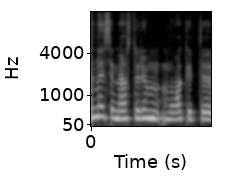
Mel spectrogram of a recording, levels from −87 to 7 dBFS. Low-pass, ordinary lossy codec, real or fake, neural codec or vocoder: 14.4 kHz; Opus, 32 kbps; fake; codec, 44.1 kHz, 7.8 kbps, Pupu-Codec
